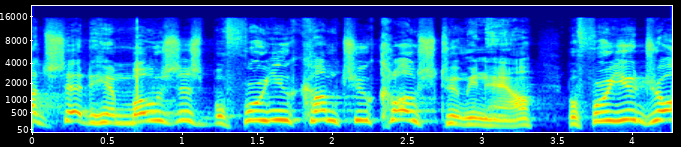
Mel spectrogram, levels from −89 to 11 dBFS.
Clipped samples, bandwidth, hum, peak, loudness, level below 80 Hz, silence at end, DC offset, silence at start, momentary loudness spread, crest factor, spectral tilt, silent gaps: under 0.1%; 16 kHz; none; -2 dBFS; -20 LUFS; -72 dBFS; 0 s; under 0.1%; 0 s; 6 LU; 16 dB; -3.5 dB/octave; none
